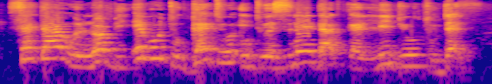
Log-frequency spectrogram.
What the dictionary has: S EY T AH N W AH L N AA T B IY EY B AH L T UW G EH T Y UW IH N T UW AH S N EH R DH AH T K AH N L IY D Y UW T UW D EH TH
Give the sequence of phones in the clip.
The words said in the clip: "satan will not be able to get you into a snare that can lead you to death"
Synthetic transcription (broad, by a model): S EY T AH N W AH L N AA T B IY EY B AH L T UW G EH T Y UW IH N T UW AH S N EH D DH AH T K AH N L IY D Y UW T UW D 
